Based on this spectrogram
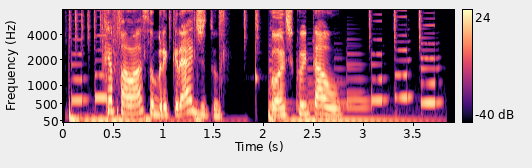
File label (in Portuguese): Assinatura jovial conversado simpatico; Itau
